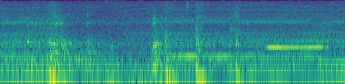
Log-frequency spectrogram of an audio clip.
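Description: garbage truck engine outside

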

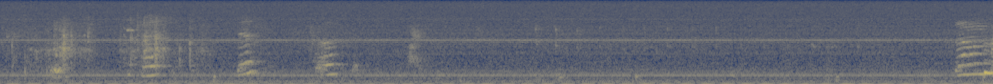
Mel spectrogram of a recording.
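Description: baby babbling

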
